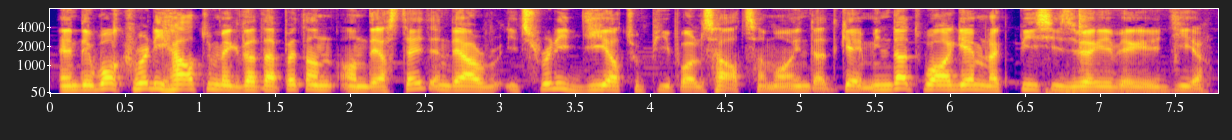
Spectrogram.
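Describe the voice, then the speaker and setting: A man's voice: a little high, steady tone, a little fast, vocal fry, hardly any pauses, a little mellow, faint music behind. A man with a French accent, whose first language is French, chatting casually on a live game stream, rambling with many fillers and restarts. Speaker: gaming streamer.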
